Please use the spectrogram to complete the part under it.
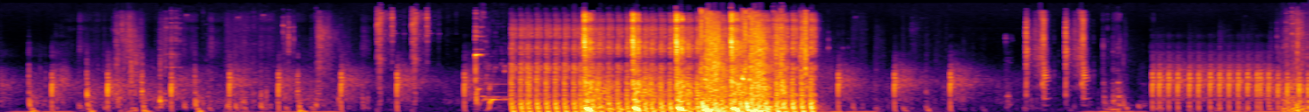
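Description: BGMI mobile battle royale gunfire, including a DBS shotgun, crackles in sharp bursts and single shots, with a dense sustained volley in the middle and another rapid stretch near the end, over faint footsteps.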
